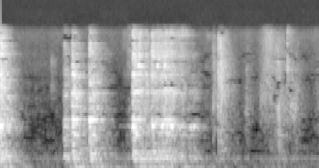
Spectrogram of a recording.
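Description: Metal spatula scraping a pan while potato cooks in butter: a few rough, clattering scrapes in uneven bursts, with short pauses between them and no talking.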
